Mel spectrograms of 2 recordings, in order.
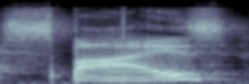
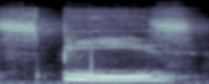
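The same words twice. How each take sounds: First: The name sounds like the word 'spies'. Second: The name is said with a long 'ee' sound. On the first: "You can understand why he may not want to go by Spies" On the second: "He pronounced it Spies"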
